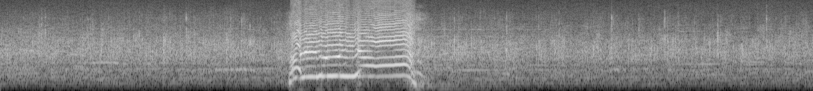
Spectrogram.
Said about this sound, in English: Clap your hands again and shout unto the Lord with a voice of triumph.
